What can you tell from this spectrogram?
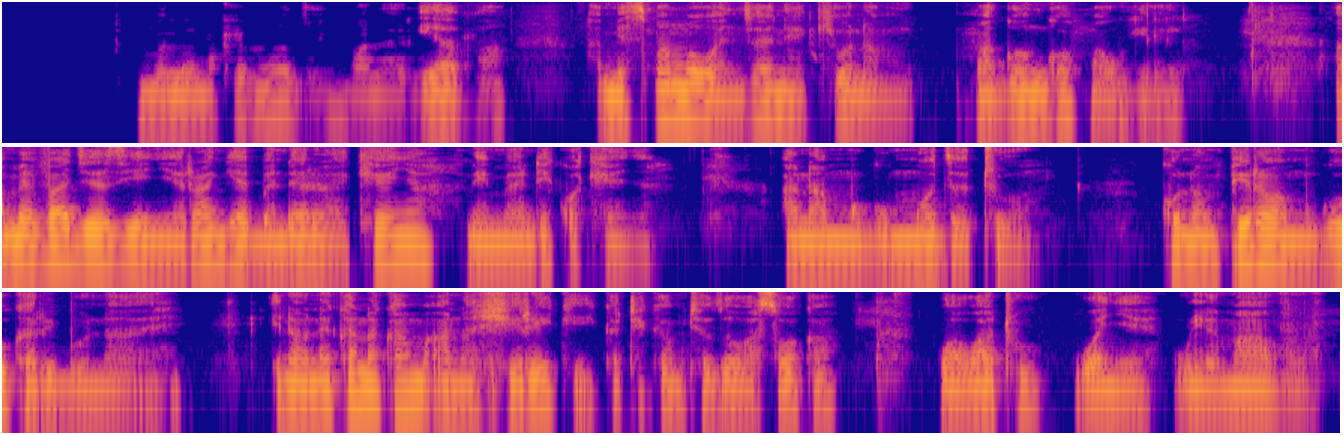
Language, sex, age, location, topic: Swahili, male, 18-24, Kisumu, education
